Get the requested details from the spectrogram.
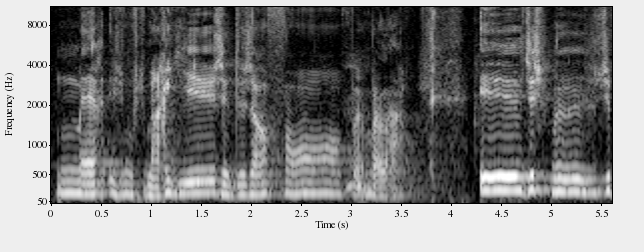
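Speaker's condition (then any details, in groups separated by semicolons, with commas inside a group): Hearing impairment; attended specialized school for hearing impaired; still working to progress in speaking and listening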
